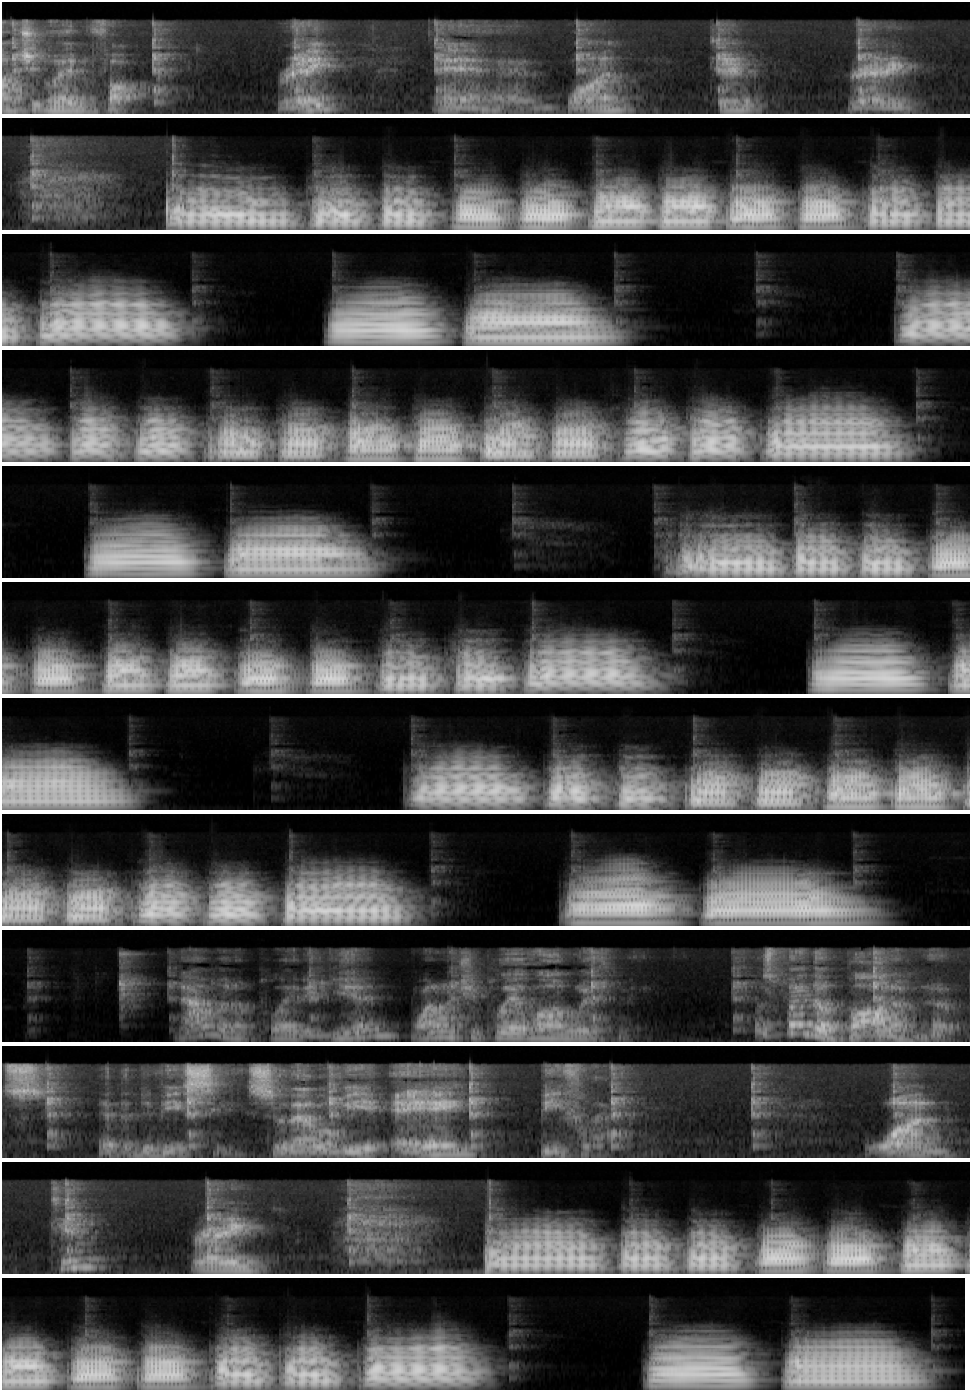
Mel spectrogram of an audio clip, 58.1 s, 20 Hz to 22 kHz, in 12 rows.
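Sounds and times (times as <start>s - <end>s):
slide trombone folk tune: 5.6s - 10.7s, 11.3s - 12.8s, 14.2s - 19.2s, 19.8s - 21.3s, 22.6s - 27.6s, 28.2s - 29.8s, 31.1s - 38.3s, 50.8s - 55.8s, 56.4s - 58.0s.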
